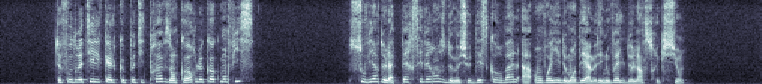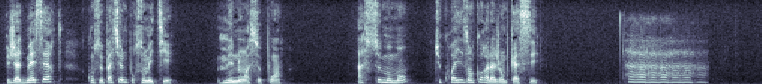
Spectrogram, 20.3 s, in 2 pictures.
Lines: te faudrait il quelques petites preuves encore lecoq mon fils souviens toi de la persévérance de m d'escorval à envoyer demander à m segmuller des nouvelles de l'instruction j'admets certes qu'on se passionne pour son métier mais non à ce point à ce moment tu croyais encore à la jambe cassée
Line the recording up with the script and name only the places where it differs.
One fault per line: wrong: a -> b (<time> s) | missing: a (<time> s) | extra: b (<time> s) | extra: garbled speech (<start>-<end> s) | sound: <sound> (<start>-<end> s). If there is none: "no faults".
missing: toi (5.0 s)
missing: segmuller (8.0 s)
sound: laugh (18.4-19.6 s)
